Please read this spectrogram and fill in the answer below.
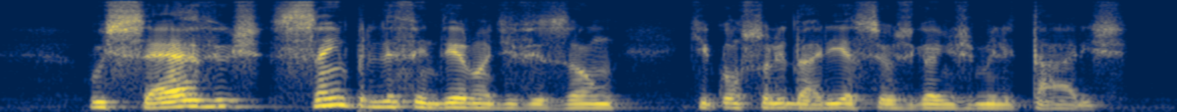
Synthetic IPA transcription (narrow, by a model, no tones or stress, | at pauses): ʊssɛɾviʊssẽmpɾɪd̪efẽnd̪eɾɐ̃w̃ɐd͡ʒivizɐ̃w̃ | kɪkõsolid̪aɾiɐsewzɡɐ̃ɲʊzmilit̪aɾɪs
